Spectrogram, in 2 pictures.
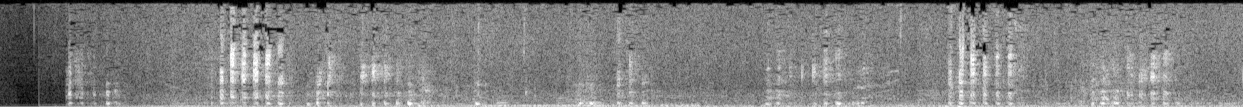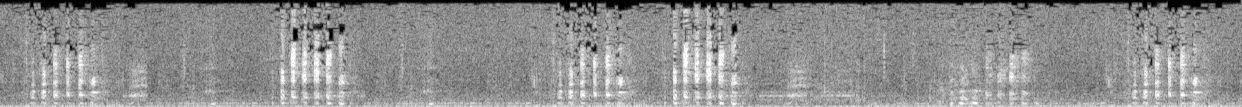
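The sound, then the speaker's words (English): A male cheetah gives a long run of short, sharp bark calls, the bark used to call out to mates, repeating roughly every half second to a second in a steady, insistent rhythm over a constant low background rumble. “That was a cheetah. Really? A cheetah? Yes, it was. And a male cheetah.”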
